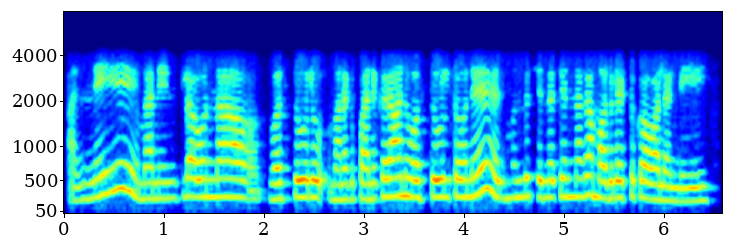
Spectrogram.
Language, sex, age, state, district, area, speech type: Telugu, female, 60+, Andhra Pradesh, Krishna, rural, conversation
